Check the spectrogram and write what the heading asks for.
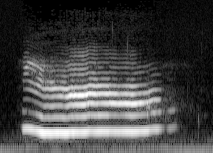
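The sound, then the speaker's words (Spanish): A single drawn-out cat meow, steady and clear, lasting over a second, with no voices or other sounds around it. “Y un día rompió un jarrón muy hermoso corriendo detrás de un gato.”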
